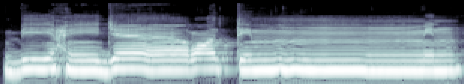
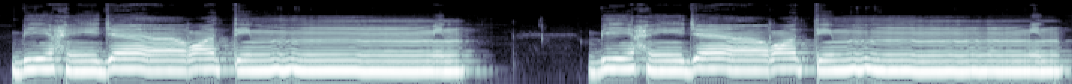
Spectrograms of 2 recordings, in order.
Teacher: Ingat dilebur, nunnya hilang, n-nya. Tin bukan tin min tapi tim. Tim min. Dan berdengung. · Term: idgham bigunnah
